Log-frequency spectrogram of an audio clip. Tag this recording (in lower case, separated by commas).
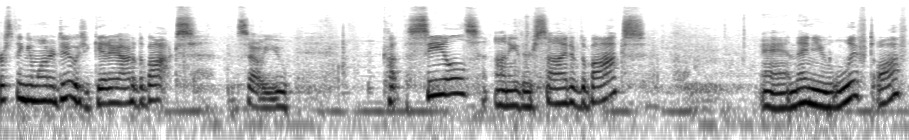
speech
